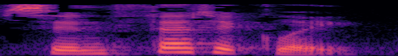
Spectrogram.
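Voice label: "SYNTHETICALLY", English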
